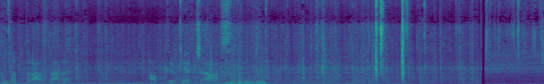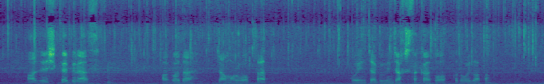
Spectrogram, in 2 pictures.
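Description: Steady rain falling, heard under a man's talking. Partway through it drops to a quieter rain hiss as the sound cuts from inside a car to outdoors.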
